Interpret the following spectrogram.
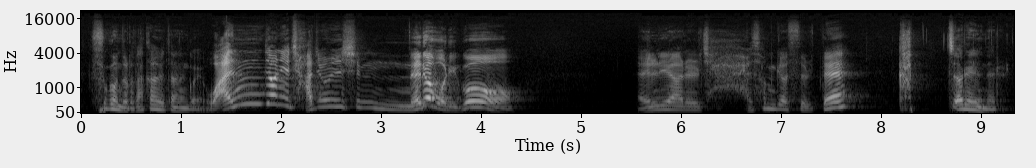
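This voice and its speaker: A middle-aged man preaching as a pastor, telling stories with folksy humor and acting out the quotes in his sermon. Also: medium pitch.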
